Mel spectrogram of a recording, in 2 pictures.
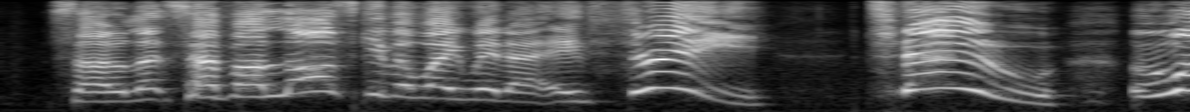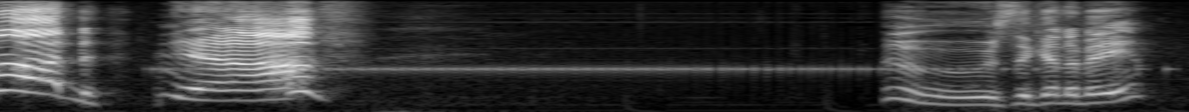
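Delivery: squeaky, very high, loud sing-song put-on voice. Announcing a giveaway winner, the speaker switches to a put-on voice: high-pitched voice. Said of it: "go for a high pitched voice".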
